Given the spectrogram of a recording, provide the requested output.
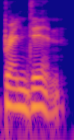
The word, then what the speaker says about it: Brendan: actually because well I I pronounce it b r n d i n Brenden oh sure Brendan yeah yeah yeah which that's how I like it pronounced but it's spelled with an A and then you know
